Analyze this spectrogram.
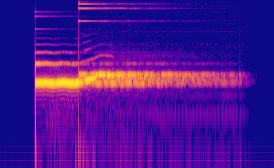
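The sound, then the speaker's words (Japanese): Bell chime signalling a page turn during a picture-card story reading, struck twice in quick succession, then a bright ringing tone that slowly fades out, alone. “ベルの音に合わせて紙芝居をめくってください。”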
